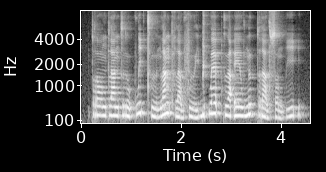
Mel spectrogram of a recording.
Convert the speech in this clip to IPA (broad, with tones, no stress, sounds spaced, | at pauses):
p r ɔː˧ ŋ p l a˧ ŋ k r u˨˩ ʔ k w i˥˩ ʔ tʰ ɯː˩˦ n l a˥˩ ŋ pʰ l a˩˦ w f ɯː˩˦ j b i˦˥ t̚ w ɛː˥˩ p̚ k ɯ˧ a̯ ʔ eː˧ w n ɯ˥˩ k̚ p r a˨˩ w s o˨˩ n p i˦˥ ʔ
